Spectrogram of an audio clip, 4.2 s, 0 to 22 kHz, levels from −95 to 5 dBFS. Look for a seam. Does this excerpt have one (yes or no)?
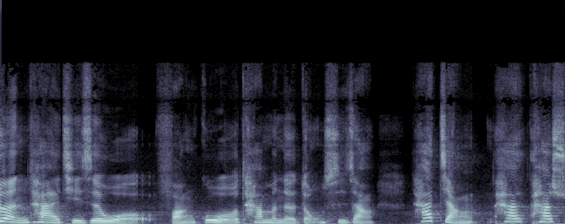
no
